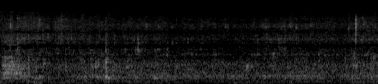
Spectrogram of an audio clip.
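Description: Water gushes steadily from a hose while RV holding tanks are dumped, a continuous close hiss and splash with a few small knocks, no talking.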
